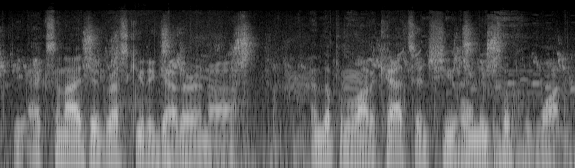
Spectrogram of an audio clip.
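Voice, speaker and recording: A man talks at a fairly quick pace with fairly even intonation while music plays in the background. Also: medium pitch for a man. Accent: American. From Connecticut, New Haven. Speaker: gaming streamer. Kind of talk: casual chat while gaming.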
